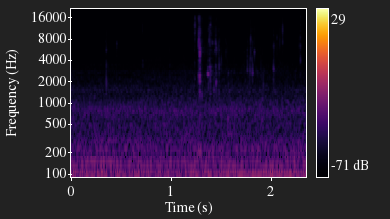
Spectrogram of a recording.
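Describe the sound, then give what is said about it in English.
Someone takes a sip of a drink, with a cluster of soft wet slurping and swallowing clicks over a steady low hum. “Like, I gotta take a sip.”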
